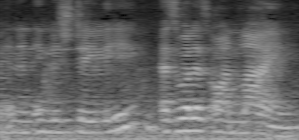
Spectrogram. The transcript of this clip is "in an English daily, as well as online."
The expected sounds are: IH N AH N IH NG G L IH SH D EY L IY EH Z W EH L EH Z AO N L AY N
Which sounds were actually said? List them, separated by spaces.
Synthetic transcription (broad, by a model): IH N AH N IH NG G L IH SH D EY L IY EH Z W EH L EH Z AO N L AY N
